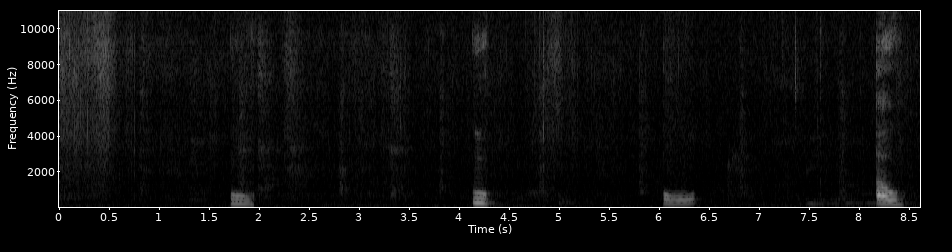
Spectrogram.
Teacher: वे स्वर जिनको बोलने में ओष्ठ की आकृति वृत्त की आकार में होता है या वृत्तमुखी हो जाता है, उन्हें वृत्ताकार या वृत्तमुखी कहा जाएगा।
